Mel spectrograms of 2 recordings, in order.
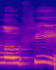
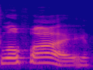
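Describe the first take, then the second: First: The second syllable rhymes with see. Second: The second syllable rhymes with sky. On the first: The speaker calls it wrong. "It's not low fee" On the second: The speaker calls it right. "it's lo fi"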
